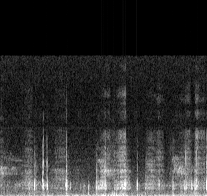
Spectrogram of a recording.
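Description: Faint handling noise from a handheld camera: scattered small clicks and scrapes over a low rumble.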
